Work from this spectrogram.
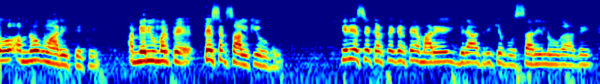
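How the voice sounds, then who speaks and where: A woman with a fairly high pitch and an ordinary speaking voice shows ordinary pitch variation and big swings in loudness. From Delhi, family from Rajasthan. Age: 60s. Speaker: community leader of puppeteer colony. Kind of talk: interview.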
